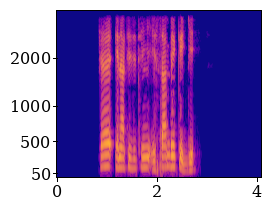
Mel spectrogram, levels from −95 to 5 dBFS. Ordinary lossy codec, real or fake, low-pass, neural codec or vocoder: AAC, 24 kbps; real; 3.6 kHz; none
